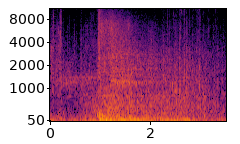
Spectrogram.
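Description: Crystal shatters with a loud crash.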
